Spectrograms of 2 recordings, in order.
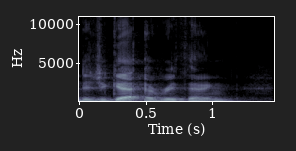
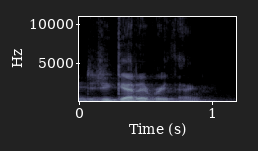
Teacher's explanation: it's more natural for her to say, get with a glottal stop in, did you get everything? Like that. Whereas for me, it's more natural to say, did you get everything?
